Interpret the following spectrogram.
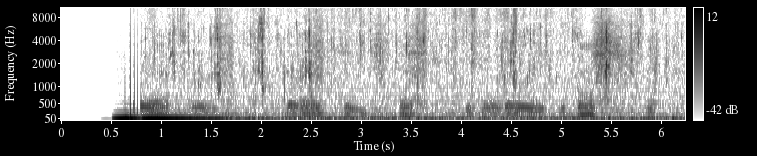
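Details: Wild boar sow with her piglets in a Sologne forest, France, caught by a trail camera: a loud knock, then short low grunts repeated rapidly, several per second, amid rustling.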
